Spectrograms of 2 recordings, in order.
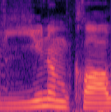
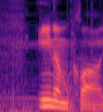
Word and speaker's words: Enumclaw: Were you able to pronounce the town of Unumclaw when you passed through on the way to Crystal?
